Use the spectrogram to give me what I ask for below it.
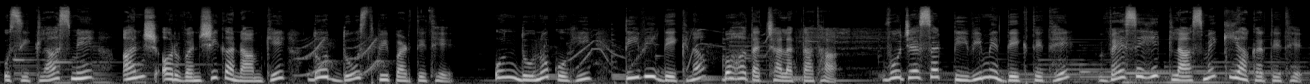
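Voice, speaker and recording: A woman's voice: fairly high pitch, big pitch swings, measured pace, a little mellow. A woman narrating a scripted story for children. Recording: music behind the voice.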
